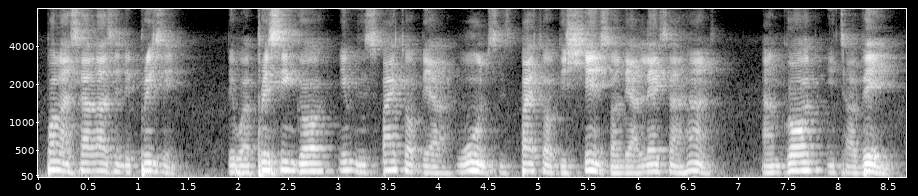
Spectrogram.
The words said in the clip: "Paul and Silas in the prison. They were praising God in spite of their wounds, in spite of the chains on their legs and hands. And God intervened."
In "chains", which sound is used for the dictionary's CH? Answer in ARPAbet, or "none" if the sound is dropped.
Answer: SH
